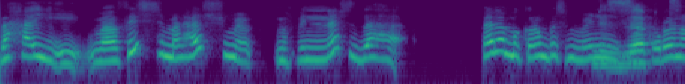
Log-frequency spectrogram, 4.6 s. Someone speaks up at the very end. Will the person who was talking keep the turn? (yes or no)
yes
